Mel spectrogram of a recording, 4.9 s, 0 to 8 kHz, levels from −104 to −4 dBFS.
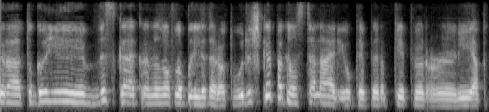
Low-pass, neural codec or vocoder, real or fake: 7.2 kHz; codec, 16 kHz, 1.1 kbps, Voila-Tokenizer; fake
